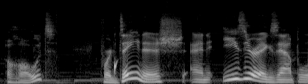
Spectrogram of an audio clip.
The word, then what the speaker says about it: rot: For example, the word red in German is pronounced as rot, and this is pretty much the same thing in Dutch where it's pronounced rot.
